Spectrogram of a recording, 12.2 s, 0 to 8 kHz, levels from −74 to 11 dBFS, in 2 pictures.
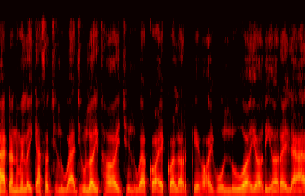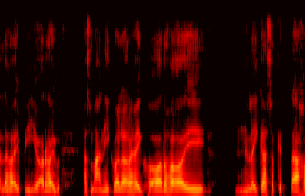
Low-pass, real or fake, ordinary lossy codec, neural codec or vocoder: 7.2 kHz; fake; none; codec, 16 kHz, 4 kbps, X-Codec, HuBERT features, trained on LibriSpeech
